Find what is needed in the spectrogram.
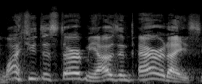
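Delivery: high-pitched mock complaint; playfully put-out, pitch jumping up; upset. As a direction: imitate an indignant, upset man roused from rest. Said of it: "man, he's upset".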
